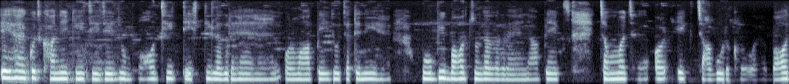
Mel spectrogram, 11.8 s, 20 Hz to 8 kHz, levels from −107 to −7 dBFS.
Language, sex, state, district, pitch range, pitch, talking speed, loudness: Hindi, female, Bihar, Kishanganj, 195-210 Hz, 205 Hz, 195 wpm, -21 LUFS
